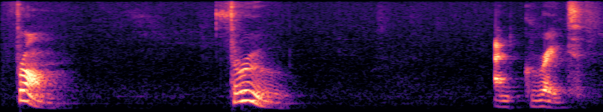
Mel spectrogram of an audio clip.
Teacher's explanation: the r sound is made through the mouth and is voiced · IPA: /r/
